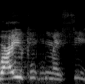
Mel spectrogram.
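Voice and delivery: loud, shrill, accusing yell. Retelling how a woman on a plane turned around: imitating a woman yelling. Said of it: "she starts yelling at me".

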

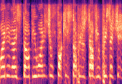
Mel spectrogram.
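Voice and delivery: put-on raging outburst. Retelling a scene where Frenchie turns on Lamplighter, retelling a furious rant. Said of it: "Just going crazy".

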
